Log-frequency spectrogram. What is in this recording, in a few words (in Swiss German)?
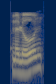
"melon", alsace; vin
